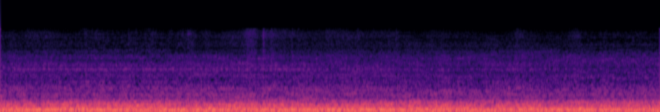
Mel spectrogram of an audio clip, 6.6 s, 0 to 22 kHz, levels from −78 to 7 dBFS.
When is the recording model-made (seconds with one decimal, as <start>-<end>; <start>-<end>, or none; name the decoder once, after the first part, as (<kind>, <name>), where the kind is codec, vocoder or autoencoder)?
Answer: 0.0-0.6 (autoencoder, DAC-VAE); 1.9-5.8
